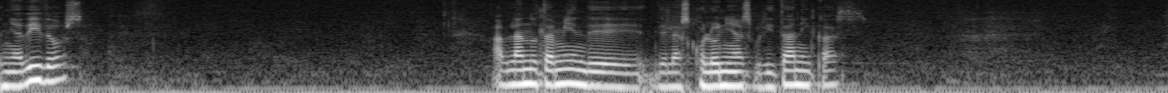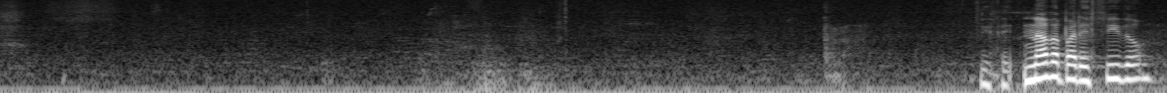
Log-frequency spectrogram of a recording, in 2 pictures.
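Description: A young woman speaks calmly into a microphone, pausing between phrases.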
